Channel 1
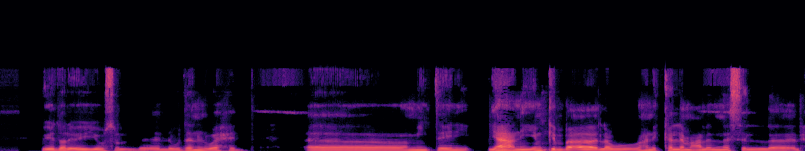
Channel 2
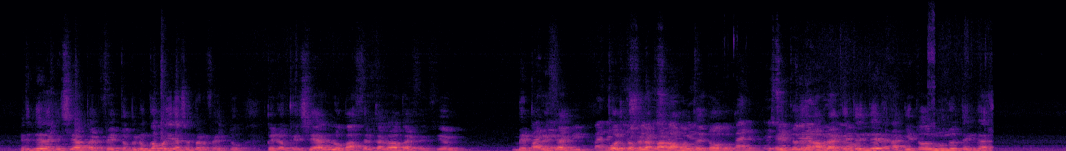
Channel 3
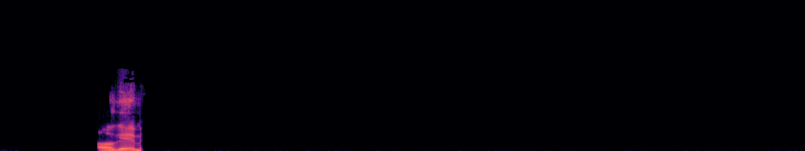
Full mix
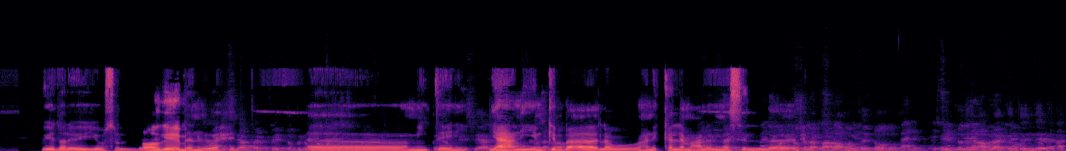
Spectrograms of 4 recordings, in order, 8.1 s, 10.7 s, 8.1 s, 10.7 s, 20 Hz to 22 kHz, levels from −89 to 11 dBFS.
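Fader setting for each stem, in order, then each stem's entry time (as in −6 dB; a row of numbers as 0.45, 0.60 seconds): −1.0, −10.0, −3.0 decibels; 0.00, 1.65, 0.45 seconds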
